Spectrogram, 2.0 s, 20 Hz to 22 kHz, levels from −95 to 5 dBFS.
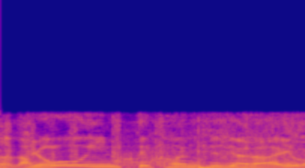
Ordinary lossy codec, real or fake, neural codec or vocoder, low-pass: none; fake; codec, 16 kHz, 8 kbps, FunCodec, trained on LibriTTS, 25 frames a second; 7.2 kHz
